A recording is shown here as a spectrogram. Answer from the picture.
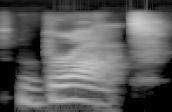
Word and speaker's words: brought: Brought, brought. I hear the b, r, a, t. Ooh, that g, h. I didn't hear that at all. I didn't hear a k, silent.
